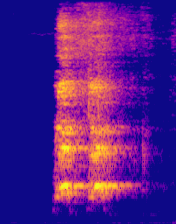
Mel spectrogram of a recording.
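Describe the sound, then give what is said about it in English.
A pet dog lets out two quick, loud barks that run together in a short burst, with no one talking over them. “My dog apparently really hates this conversation.”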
